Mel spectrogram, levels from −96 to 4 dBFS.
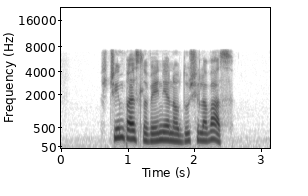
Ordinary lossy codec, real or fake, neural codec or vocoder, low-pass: none; real; none; 7.2 kHz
